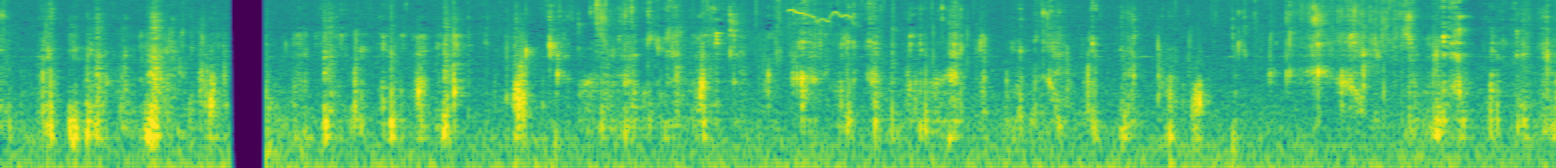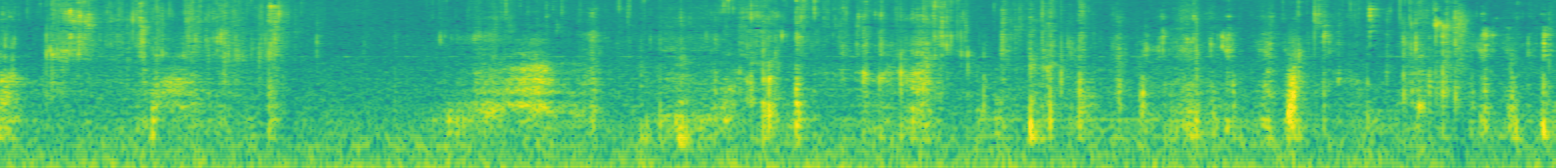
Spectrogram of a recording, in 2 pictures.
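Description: A young woman chews crunchy fried food close to a microphone.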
